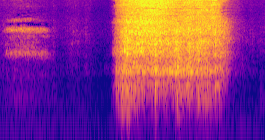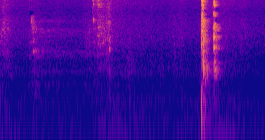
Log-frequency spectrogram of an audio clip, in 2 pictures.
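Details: Girl's sneezing fit: a sharp breath in, one loud explosive sneeze, then faint sniffs in a quiet room.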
